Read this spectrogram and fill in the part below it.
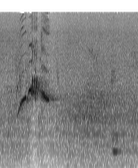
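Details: Eurasian blackbird singing alone on a rooftop: a short whistled phrase of rising and falling notes, one brief high twitter, then a soft low note after a pause, over steady background hiss.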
